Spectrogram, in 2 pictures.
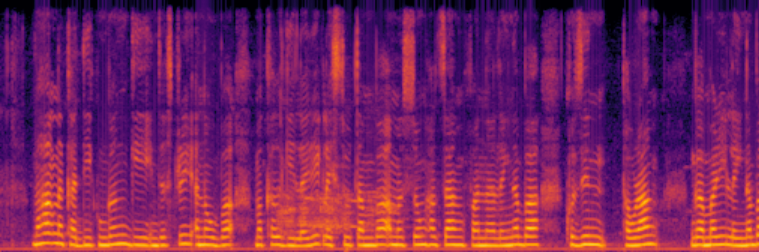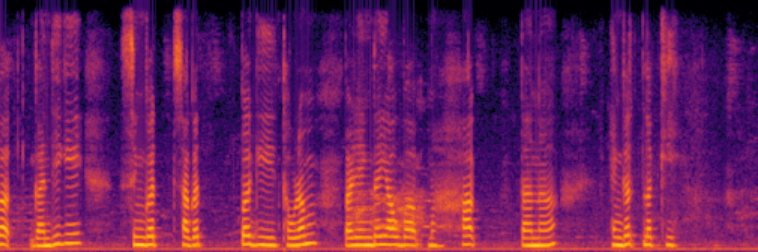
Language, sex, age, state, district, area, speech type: Manipuri, female, 18-30, Manipur, Kangpokpi, rural, read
